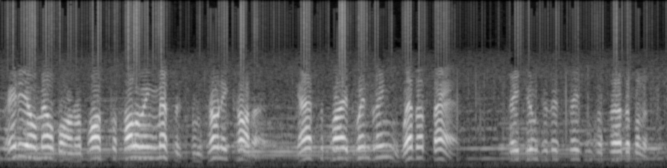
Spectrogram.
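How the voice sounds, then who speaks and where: Actor as an urgent high-pitched radio newsman. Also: fast talker, lightly acted, poor audio. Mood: urgent, grave. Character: urgent male radio news announcer. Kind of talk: 1940s radio bulletin acting. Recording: vintage radio recording with music behind.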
